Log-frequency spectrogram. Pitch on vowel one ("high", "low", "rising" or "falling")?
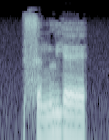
rising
